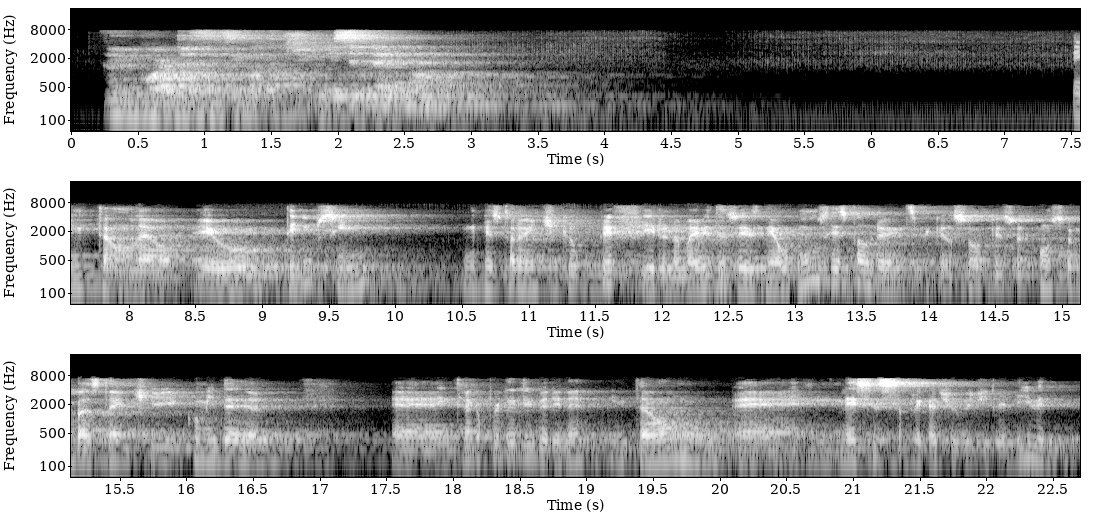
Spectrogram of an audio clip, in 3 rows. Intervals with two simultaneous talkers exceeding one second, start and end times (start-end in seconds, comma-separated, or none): none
